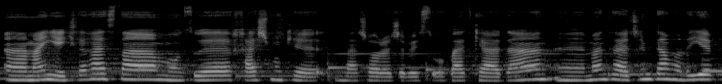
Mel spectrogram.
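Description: A woman's voice: mid-range voice, fairly even intonation, hardly any pauses, big-room sound, soft background music. A woman sharing a personal story in a round-table podcast, hesitant and full of fillers. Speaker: podcast guest.

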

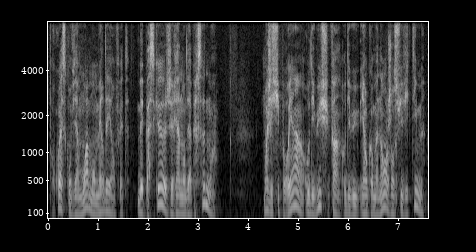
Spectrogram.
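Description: A man, telling personal stories in an earnest, halting way with many fillers. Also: on the low side, big pitch swings, breathy edge. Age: 40s. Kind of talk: casual testimony.

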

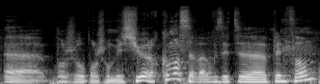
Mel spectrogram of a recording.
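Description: A man's voice: medium pitch, big pitch swings, fairly quick, very noisy. A man hosting a casual podcast, introducing guests with playful puns and wordplay. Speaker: podcast host. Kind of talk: casual chat.

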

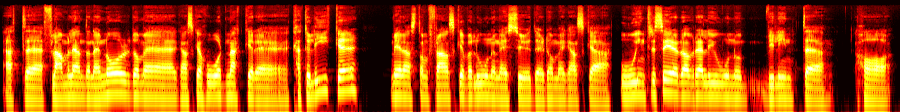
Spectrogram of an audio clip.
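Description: A man's voice: medium pitch, no echo, clean studio sound. Man casually explaining history. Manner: explanatory, relaxed, swears casually. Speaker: podcast co-host explaining history. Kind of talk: casual podcast chat.

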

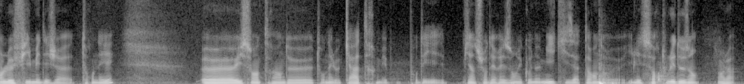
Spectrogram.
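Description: Male podcast co-host, mid-pitched, chatty and informal, lots of fillers. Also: dark tone. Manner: chatty, laughing, joking. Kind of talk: casual chat.

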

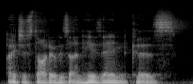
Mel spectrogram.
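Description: Deep-voiced Irishman in an echoey room. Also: flat delivery, moderate pace, a little mellow. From Ireland. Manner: rambling, self-correcting, casually sweary. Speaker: podcast host. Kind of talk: solo podcast monologue, casual and unscripted. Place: small room, indoors. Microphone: USB podcast microphone. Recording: echoey room with poor acoustics.

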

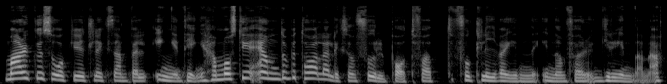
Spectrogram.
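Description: A woman in her forties, a podcast host, telling a personal story in a casual, emotional, animated way. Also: on the low side, no echo. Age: 40s.

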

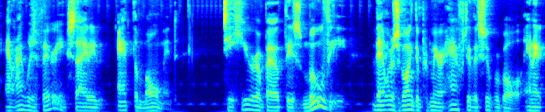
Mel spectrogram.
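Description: A man hosting a podcast, rambling and opinionated in casual film review chat, recorded with reverb in an empty basement. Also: sits low. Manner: rambling, opinionated, self-correcting. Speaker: podcast host.

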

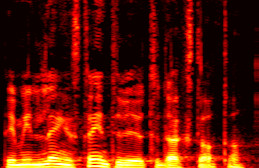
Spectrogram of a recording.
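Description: Male podcast host, mid-pitched, relaxed and hesitant. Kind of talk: casual podcast interview.

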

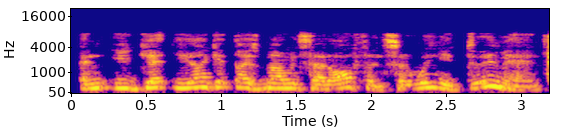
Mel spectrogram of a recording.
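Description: A man's voice: sits high, expressive, fairly quick, darkish tone, husky, far from the mic, dull audio. A middle-aged Australian man chatting as a podcast guest, telling stories and giving encouragement in an emphatic, slangy, blokey way. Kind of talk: animated interview storytelling and motivational chat.

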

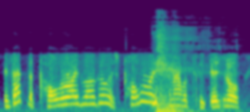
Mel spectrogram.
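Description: A man being interviewed as an author and marketing consultant, telling stories in an energetic way, often repeating words as he goes, with blunt opinions. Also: sits high, fast talker. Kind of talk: casual interview storytelling. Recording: dry, tinny phone-like line.

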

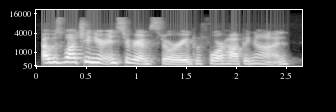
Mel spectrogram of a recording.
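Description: A woman's voice: medium pitch, very animated, fast, darkish tone, no room sound, studio quality. A woman chatting casually as a podcast guest, playful and exuberant, on a slightly grainy video call. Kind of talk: casual chat.

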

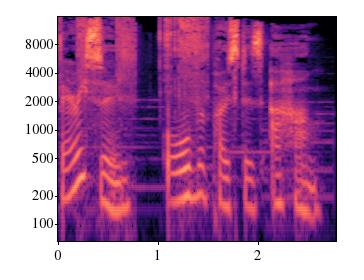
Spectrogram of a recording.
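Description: A woman narrating a children's story in an expressive, dramatic way. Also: fairly low pitch, unhurried, soft background music.

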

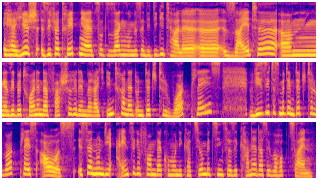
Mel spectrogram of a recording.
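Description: A woman's voice: a little high, fairly quick, a little mellow. A woman who hosts and moderates a podcast panel, politely posing pointed questions to guests. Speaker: host and moderator.

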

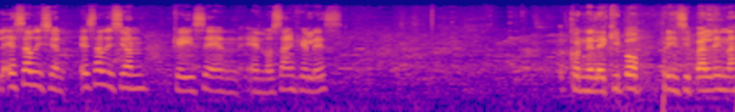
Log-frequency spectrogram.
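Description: Actress in her 30s chatting outdoors, kinda high voice, animated storyteller, faint crowd murmur behind. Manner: animated storytelling, many restarts and fillers. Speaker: musical theater actress, guest. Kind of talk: casual interview chat. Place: outdoors in a city.

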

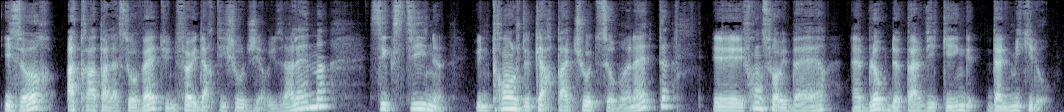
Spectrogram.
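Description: A man's voice: fairly low pitch, sing-song, moderate pace, a little mellow, husky. A man narrating a comic story in a pompous, theatrical manner.

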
